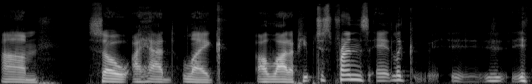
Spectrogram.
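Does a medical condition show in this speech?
Yes: stutter; stutters sometimes, abbreviates words, less stuttering when comfortable, stutters most around uncomfortable family; here repeated sounds, prolonged sounds.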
